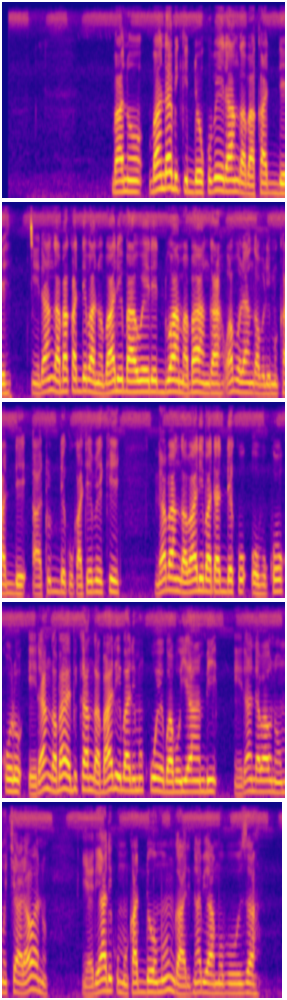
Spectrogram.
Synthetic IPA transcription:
βano̞βaːndaβikidːo̞ːkuβe̞ːɾaŋɡaβakadːe̞ | eɾaŋɡaβakadːe̞βano̞βaliβawe̞ːɾe̞dːwaːmaβaːŋɡawʔa̰βolaŋɡaβulimukadːe̞atudːe̞kukate̞βe̞ke̞ | ndaβaŋɡaβaliβatadːe̞kooβuko̞ːko̞lo̞e̞ɾaŋɡaβaaβikaŋɡaβaliβalimukuwe̞ːβwaβujaːmbi | e̞ɾandaβawono̞ːmucaːlawano̞ | ja̰ljalikumukadːo̞ːmuŋɡaːlinaβjaːmuβuːza

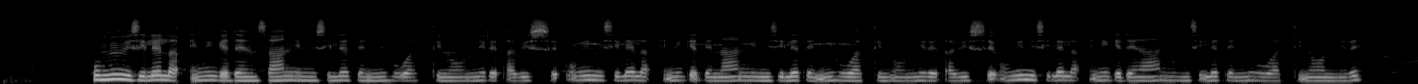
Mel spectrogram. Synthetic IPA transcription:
ʔʊmɪmɪs̬ɪlɛlɐʔʔɪ̰nɪɡɛd̪ɛnsaːnːɪmɪsɪlɛt̪ɛnːɪhʊwɐt̪ːɪno̞ːnːɪɾɛt̪ʼɐbɪsːɛʔʊmɪmɪsɪlɛlɐʔɪnɪɡɛd̪ɛnaːnːɪmɪsɪlɛt̪ɛnːɪhʊwɐt̪ːɪno̞ːnːɪɾɛt̪ʼɐbɪsːɛ̰ʔʊmɪmɪsɪlɛlɐʔʔɪnɪɡɛd̪ɛnaːnːɪmɪsɪlɛt̪ɛnːɪhʊwɐt̪ːɪno̞ːnːɪɾɛ

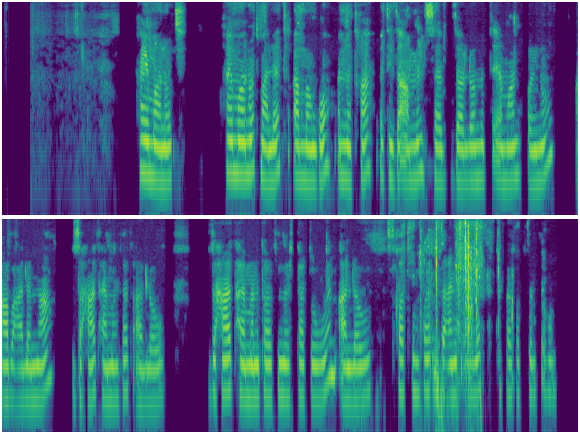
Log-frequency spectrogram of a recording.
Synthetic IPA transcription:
hajmano̞t̪ | hajmano̞t̪malɐt̪aβmoŋɡo̞ʔɨnːɐt̪kʰaʔɨt̪ʰizɨʔa̰mːɨnsɐβzɐlːo̞mɨt̪ʰʼːɨ̰ʔḛmankʰo̞jnu | ʔaβʕalɐmna | b̥ɨzuħat̪hajmanot̪ʰat̪a̰lːɐwu | b̥ɨzuħat̪hajmano̞t̪ʰawt̪ːmhɨɾt̪ʰt̪ʰat̪wʊna̰lːɐwust̪ʰɨ̥kat̪umɨt̪aʕajnɐt̪ʔɨ̰mːɐt̪t̪ʰɨkːat̪ʰat̪tʰɐlt̪ʼixum

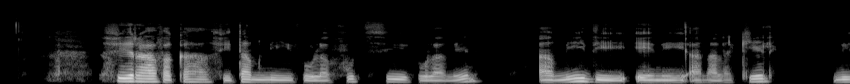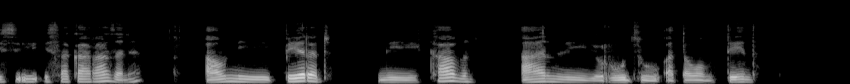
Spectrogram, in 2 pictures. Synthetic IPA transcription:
fiɾavakəv̥it̪aminiv̥uləfut͡si̥sivulamenə̥ | amid̪ienianalakʰeli̥ | misiisakaɾazana | awnipeɾaʈ͡ʂə̥ | nikʰavinə | aɾinirud͡zua̰t̪awamint̪end̪ə̥

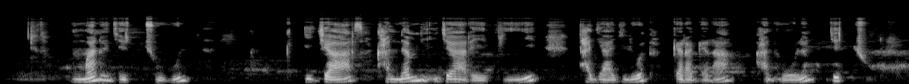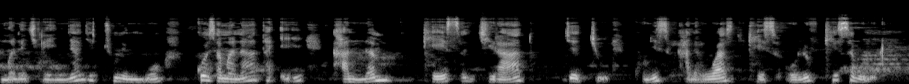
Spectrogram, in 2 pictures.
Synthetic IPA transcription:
mɐnɐd͡ʒɛt͡ʃːuːn | ɪd͡ʒaːɾsɐ̥kʰɐnːɐmnɪʔɪd͡ʒaːɾe̞ːfɪt̪ʰɐd͡ʒaːd͡ʒɪloːt̪ɐ̥ɡ̥ɐɾaːɡɐɾaːkʰɐno̞ːlɐnd͡ʒɛt͡ʃːu̥ːᶑmɐnɐd͡ʒɪɾe̞ːɲːaːd͡ʒɛt͡ʃːuːnɪmːo̞ːɡ̥ɔsɐmɐnaːt̪ɐʔe̞ːkʰɐnːɐmnɪ | kʰe̞ːsːɐd͡ʒɪɾaːt̪ʊ̥ | d͡ʒɛt͡ʃːṵːᶑkʊnɪskʰɐnɐ̰waːsɪ̥kʰe̞ːsːɐʔoːluːfkʰe̞ːsːɐbʊlʊ̰ᶑɐ̥

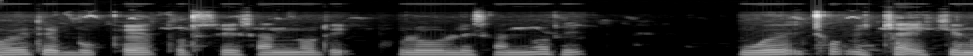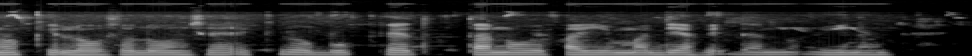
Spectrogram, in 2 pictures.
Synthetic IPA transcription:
ɔjt̪ɛbʊkʼːeːt̪ʼʊɾsiːsɐnːɔɾɪpʊluːlːɪsɐnːɔɾɪ | wɔjt͡ʃʼɔʔɪt͡ʃːɐʔɪkːɪnɔkːɪloːsɔloːnsɪjɐʔɪ̰kːɪd̪ɔbʊkʼːeːt̪ʼt̪ːɐnɔwɛfɐjɪmɐd̪ɪjɐfɪᶑɐnːɔɪɪnɐn

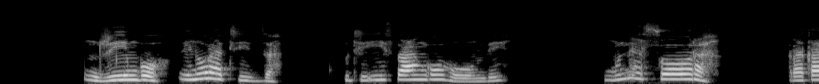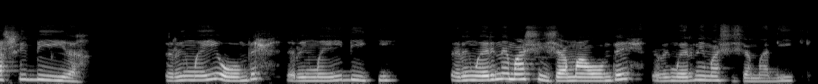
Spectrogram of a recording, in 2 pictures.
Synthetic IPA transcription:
nʐimbo̞ino̞ɾatʰid͡za | kutiːsaŋɡo̞ɦo̞ːmbe̞ | mune̞soɾa | rakaʂiɓiɾa | rimwe̞iɦo̞mbe̞rimwe̞iɗiːki | rimwe̞rine̞maʃiʒamaɦo̞mbe̞rimwe̞rine̞maʃiʒamaɗiːki̥

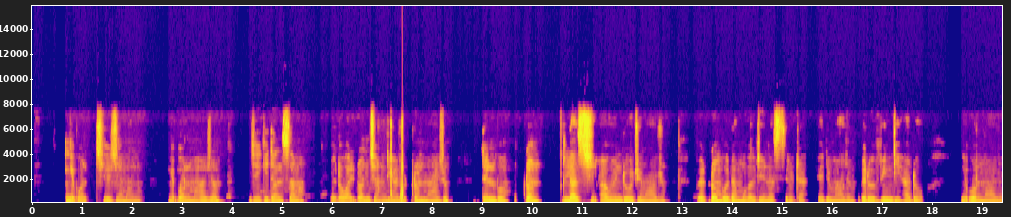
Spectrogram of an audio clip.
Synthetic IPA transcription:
ŋiɓɔlt͡ʃɛd͡ʒɛmanu | ŋiɓɔlmad͡ʒum | d͡ʒeɡidansama | ɓɛ̰ɗɔwaɗḭɗɔnd͡ʒamdihaɗɔ̰ɗɔnmad͡ʒum | d̥ɛnbɔɗɔn | ɡlasd͡ʒihawindod͡ʒimad͡ʒum | ɓɛ̰ɗɔmbɔdamːuɡald͡ʒɛnasiɾta | hedimad͡ʒumɓɛ̰ɗɔvindiɦadɔ | ŋiɓɔ̰lmad͡ʒum

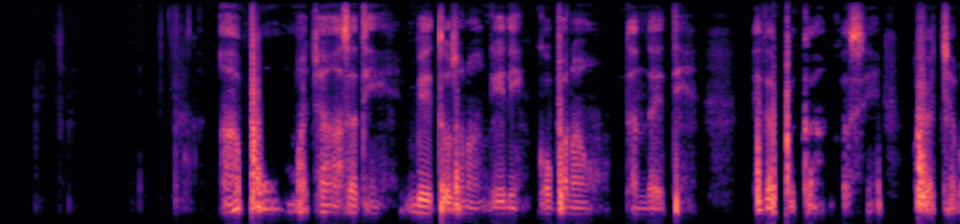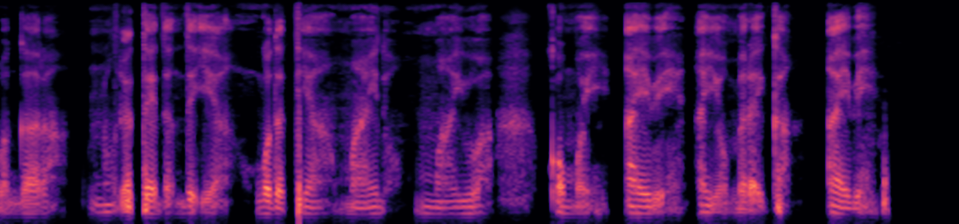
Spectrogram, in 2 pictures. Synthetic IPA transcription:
ʔaːpʰːʊmɐ̰t͡ʃʼːaːsɐt̪ʰɪbe̞ːt̪ːoːsɔnɐɡiːd̪ɪkʼɔpːɐnaw | d̪̥ɐnd̪ɐjɛt̪ːɪ̥ | ʔɛt̪ɐpːɛkːɐkʼɐsːɪ | ɔfɐt͡ʃːɐ̰bɐ̰ɡːa̰ːɾɐ | noːt͡ʃʼɐt̪ːɐjd̪ɐnd̪ɛʔɪ̰ja̰ | ɡɔd̪ɐt̪ːɪjamaːjɪd̪ɔmaːjʊwaːkʼɔmːɔ̰j | ɐjbḛːɐjːo̰mɛɾɐ̰jkʰːɐ̥ | ɐjbeː

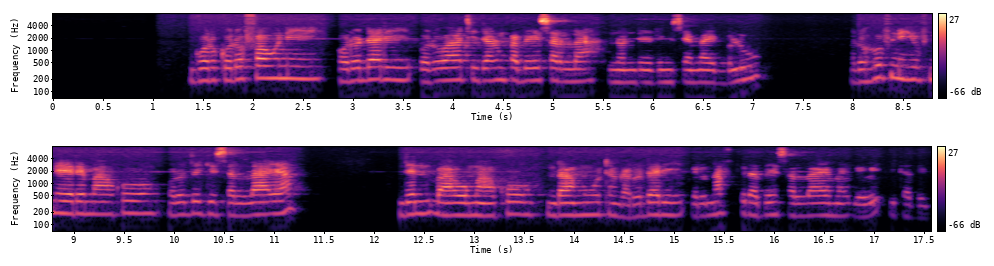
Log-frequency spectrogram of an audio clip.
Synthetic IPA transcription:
ɡɔɾkɔɗɔfawniɔɗɔdaɾiɔɗɔwatid͡ʒanumkabɛsalːanɔnded͡ʒumsɛmajblu | ɔɗɔɦufnihufnɛɾɛmakɔːɗɔd͡ʒeɡisalːaja | ndɛnɓawɔmakɔndamutaŋɡaɗɔdaɾiɓɛɗɔnaftiɾabɛsalːajamajɓɛweʔitabɛ

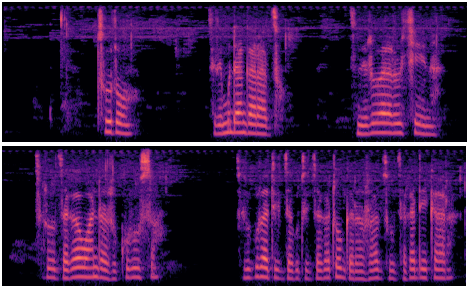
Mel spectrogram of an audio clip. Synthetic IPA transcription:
t͡suro̞ | d͡zirimuɗaŋɡaɾad͡zo̞ | d͡zine̞ruʋararot͡ʃe̞na | t͡suro̞d͡zakawandaʐikurusa | d͡zirikuratid͡zakutid͡zakato̞ɡʱaɾaʐad͡zod͡zakaɗe̞kaːɾa

